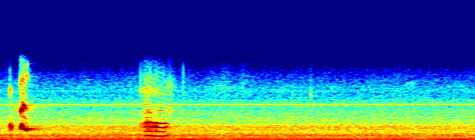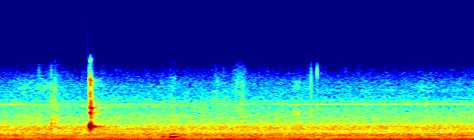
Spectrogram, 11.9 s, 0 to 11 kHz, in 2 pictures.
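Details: Hiccups and a yawn recorded on a Kodak C182 digital camera: a few brief, sharp, abrupt hiccup sounds spaced several seconds apart over steady room hum.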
